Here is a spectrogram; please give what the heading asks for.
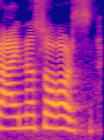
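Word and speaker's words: rhinoceros: आर एच में H silent रहता है। जैसे राइम रिदमम और राइनोसर्स में आर एच साथ में आया है।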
